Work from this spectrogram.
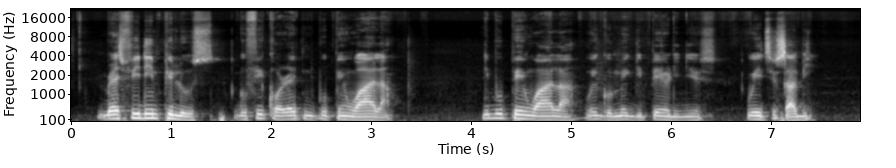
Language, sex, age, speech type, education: Nigerian Pidgin, male, 15-29, spontaneous, tertiary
